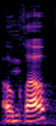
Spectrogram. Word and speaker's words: Oklo: We're taking a look at airlines, Delta and American specifically, Uber and Aklo Oklo. Markets and data editor Jared Blikre joins me now. We were just debating the pronunciation is indeed Oklo.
